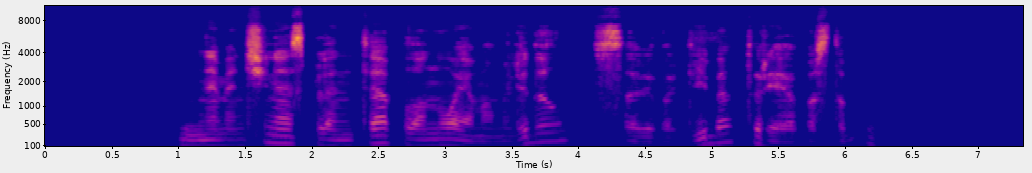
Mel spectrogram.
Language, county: Lithuanian, Klaipėda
